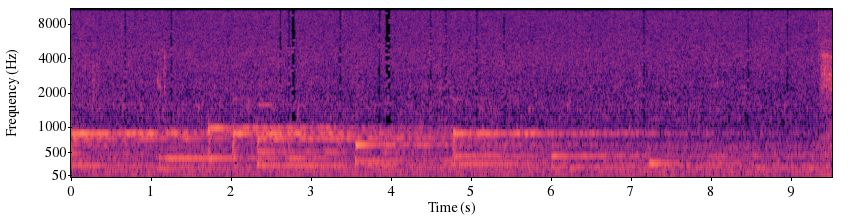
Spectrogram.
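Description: Rain falls outside as a steady, even hiss that runs throughout, with soft sustained musical tones playing over it.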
